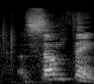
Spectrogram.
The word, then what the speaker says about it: something: And the pronunciation is some, and with the P, we use the glottal stop.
